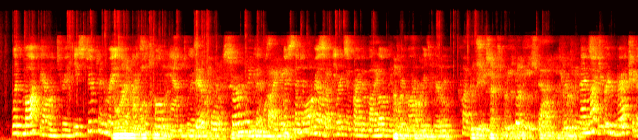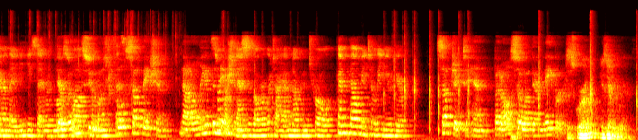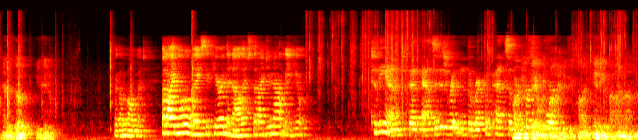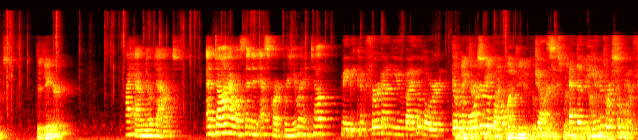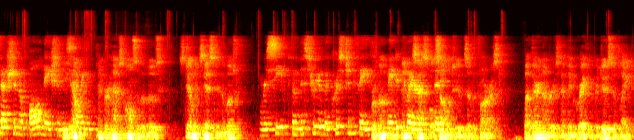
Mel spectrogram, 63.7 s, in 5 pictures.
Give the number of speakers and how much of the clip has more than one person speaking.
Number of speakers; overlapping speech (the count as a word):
three, about 33%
